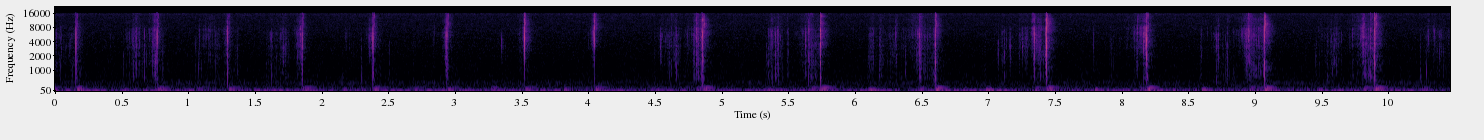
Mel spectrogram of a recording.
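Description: Long painted nails tap and scratch steadily across the surface of a small, solid, white round panda-face squishy made of soft polyurethane foam resting on a table. The result is a quiet run of sharp, bright clicks and short crunchy scrapes, with a faint steady low hum underneath.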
